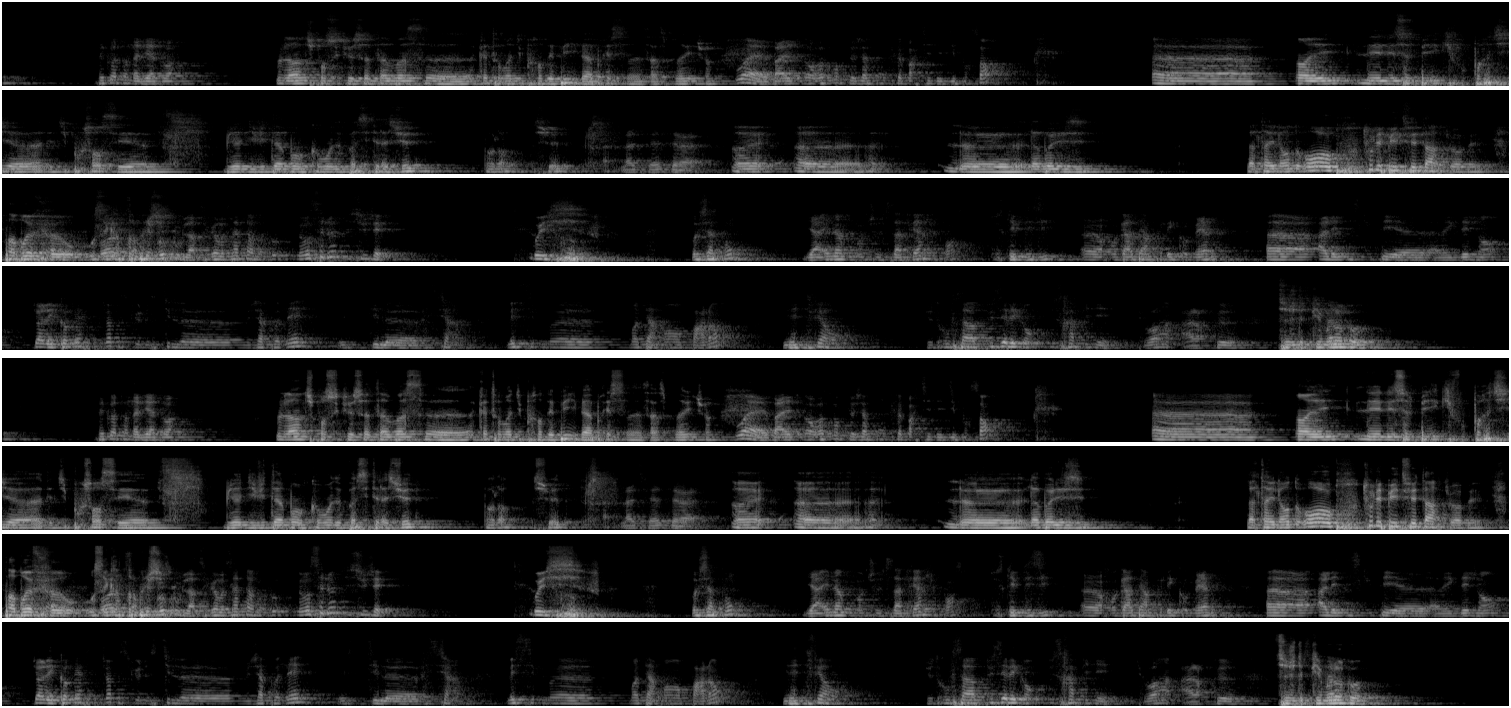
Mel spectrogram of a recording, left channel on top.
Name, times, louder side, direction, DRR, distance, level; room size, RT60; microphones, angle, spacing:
voice 1, 0.9-1.8 7.3-9.9 11.5-12.5 16.3-16.5 21.1-22.0 30.4-30.7 31.1-33.9 35.3-35.9 36.6-36.7 37.0-37.5 38.2-39.7 40.0-40.6 40.9-42.3 42.8-45.1 45.5-48.2 48.6-49.8 50.3-51.1 51.5-52.4 53.0-53.6 54.4-56.3 56.6-57.8 58.1-58.6, right 1 dB, 25° right, 5 dB, 0.9 m, -37 dB
voice 2, 2.7-7.4 10.3-10.4 12.9-19.2 19.9-21.2 22.4-23.8 24.5-25.9 27.5-31.2 31.5-31.8 35.4-35.9 58.0-58.8, right 1 dB, 70° right, 11 dB, 1.0 m, -30 dB
16.0 x 10.5 x 5.4 m, 1.0 s
head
